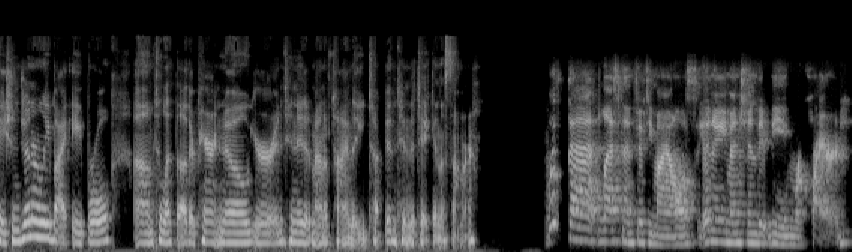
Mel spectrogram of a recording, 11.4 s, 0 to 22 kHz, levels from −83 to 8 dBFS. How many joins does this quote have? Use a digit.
0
